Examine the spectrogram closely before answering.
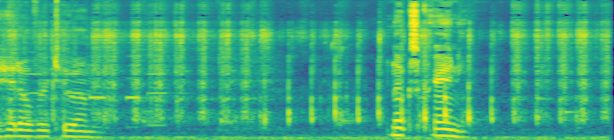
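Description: Light footsteps patter quickly on grass.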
